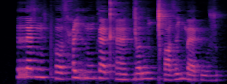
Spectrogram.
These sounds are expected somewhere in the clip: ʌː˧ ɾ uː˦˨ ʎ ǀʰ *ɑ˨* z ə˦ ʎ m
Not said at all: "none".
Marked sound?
ɑ˨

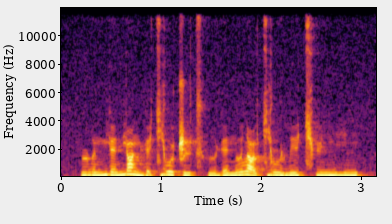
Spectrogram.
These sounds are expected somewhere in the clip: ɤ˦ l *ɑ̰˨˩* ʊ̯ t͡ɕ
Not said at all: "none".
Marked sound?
ɑ̰˨˩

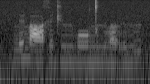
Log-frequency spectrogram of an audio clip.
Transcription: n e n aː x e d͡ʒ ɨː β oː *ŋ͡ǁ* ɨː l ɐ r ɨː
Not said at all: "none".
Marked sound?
ŋ͡ǀ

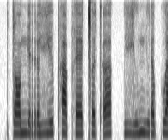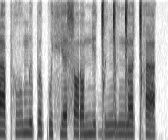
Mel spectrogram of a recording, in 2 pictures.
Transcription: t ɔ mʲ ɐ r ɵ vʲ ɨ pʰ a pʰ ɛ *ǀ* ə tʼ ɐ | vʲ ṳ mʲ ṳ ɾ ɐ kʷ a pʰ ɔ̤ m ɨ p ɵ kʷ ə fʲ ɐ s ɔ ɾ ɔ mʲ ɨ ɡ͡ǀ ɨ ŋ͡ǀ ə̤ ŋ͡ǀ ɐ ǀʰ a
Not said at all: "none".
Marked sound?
ǀ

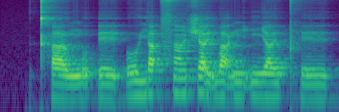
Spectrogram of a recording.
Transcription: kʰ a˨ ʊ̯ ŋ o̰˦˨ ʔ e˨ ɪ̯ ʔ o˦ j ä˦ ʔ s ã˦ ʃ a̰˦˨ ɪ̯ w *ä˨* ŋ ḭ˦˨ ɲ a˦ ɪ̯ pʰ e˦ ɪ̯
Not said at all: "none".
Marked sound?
ä̰˦˨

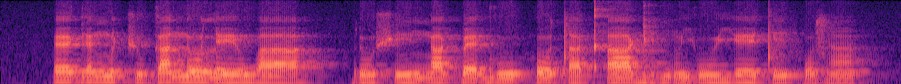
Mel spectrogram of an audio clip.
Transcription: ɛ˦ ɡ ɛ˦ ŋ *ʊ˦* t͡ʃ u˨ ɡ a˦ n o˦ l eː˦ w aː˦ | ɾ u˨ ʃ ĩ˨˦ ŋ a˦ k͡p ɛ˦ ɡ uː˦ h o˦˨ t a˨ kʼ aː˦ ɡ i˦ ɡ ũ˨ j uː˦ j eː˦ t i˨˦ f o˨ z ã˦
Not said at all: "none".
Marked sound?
ʊ˦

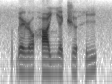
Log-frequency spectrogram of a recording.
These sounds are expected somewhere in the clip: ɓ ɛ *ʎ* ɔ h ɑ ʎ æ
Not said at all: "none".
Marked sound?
ɭ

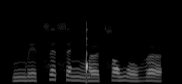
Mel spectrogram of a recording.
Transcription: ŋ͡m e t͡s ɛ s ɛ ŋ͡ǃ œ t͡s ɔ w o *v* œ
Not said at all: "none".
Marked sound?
v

